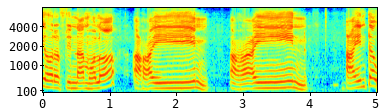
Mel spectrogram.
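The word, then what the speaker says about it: ع: নাম হলো আইন আইন আইনটা উচ্চারণের সময় আমরা গলার মধ্যে হালকা চাপ দিলে আইনটা সহি উচ্চারণ হবে তাহলে কিভাবে পড়বো আইন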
